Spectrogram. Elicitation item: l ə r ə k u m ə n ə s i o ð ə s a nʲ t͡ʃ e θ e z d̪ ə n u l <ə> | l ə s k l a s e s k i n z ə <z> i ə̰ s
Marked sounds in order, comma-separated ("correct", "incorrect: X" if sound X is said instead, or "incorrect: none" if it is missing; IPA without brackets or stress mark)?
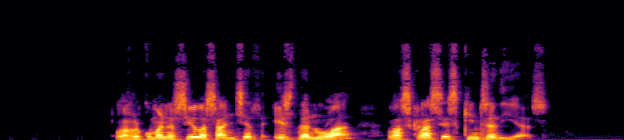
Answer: incorrect: a, incorrect: ð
